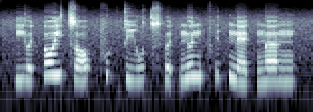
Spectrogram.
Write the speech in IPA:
jɵ˨˥t̚ɔː˥j t͡sɔː˨˥p̚fʊ˥k̚t̪iː˨˧w t͡sʰɵ˧t̚ n̪ɵ˥n pʰɪ˥k̚n̪ɛː˨k̚ n̪ɐ˥ŋ

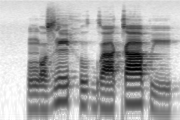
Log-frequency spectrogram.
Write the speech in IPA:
ŋɔ˨ zĩ˦ hu˨ ɡʷaː˨kaː˦pi˨

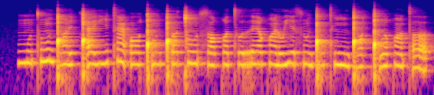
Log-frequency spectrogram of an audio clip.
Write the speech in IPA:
mũtʰũɡ͡ǃɑ̃ ɾɪǃʼæjitʰæ̃ ʔɔǃʼũ ǃʼʌǀũsɒ qʷʌtʰʊrɛqʷæ̃ ɾʊjɪ sũɡ͡ǃitʰĩɡ͡ǃɒ ǃʼuqʷɑ̃ tʼʌ

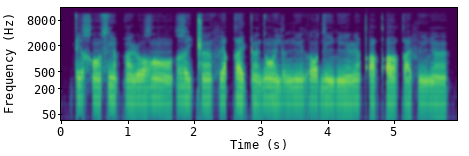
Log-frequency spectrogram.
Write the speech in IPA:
ʈiχɔ̃sĩ qə̃ɭoʁɔ̃ | ʁiǁœ̃feqi ʈœ̃dɔ̃ jəŋĩrɔdĩ ʎĩ ɭĩqʼœqʼo qefĩʎœ̃

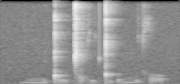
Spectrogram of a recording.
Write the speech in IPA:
bimnːi ǃoluǁad wudǃiʔomːud xɔ

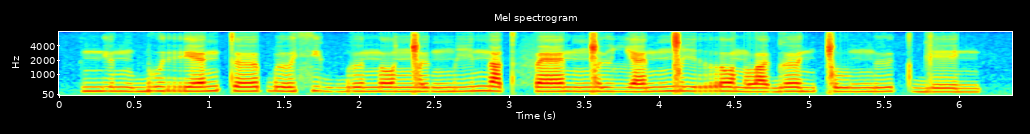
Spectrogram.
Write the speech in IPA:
nʲɵnɡ͡burʲæŋ tœ ɓɵsʲøɡ͡bɵ nɔŋ͡ǀøŋ͡mi nɑtfæn ŋ͡ǀʉʎænŋ͡ǀi rɔnlˠɛ ɡœnʲǀu ŋʉt ɡenʲ

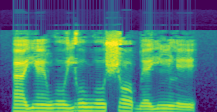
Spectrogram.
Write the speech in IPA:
a˧jɛ̃˧wo˧jo˦ wo˦ ʃɔ˦˨bɛ˨ jĩ˧le˨

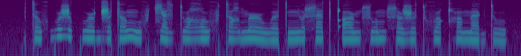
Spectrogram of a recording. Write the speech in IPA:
tʌxʷɡʷɛʐə kʷə˞ ɖ͡ʐʌtʌ ŋʷəxʷt͡ɕæztʷɑ ʁuxʷ tʌʁmə˞ wət ɲʊɬætqʼə˞m sʷʌmɬʌʐʊtxʷə˞ qʰumæɡtu

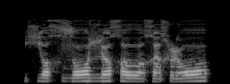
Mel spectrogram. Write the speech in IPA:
çɤχ zɔ ɮœχɤːχeχ ɭɔ

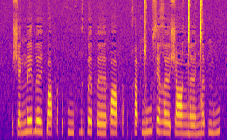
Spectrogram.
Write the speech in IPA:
ʃæŋ͡mɛːbɜːɪ̯k͡pɑf | fuːfbək͡pɜ fɜːfɑːf | qʰəfŋ͡ǀuːsɛ ʁɜʃɑː ŋ͡ǀɜŋ͡ǀɜfŋ͡mu

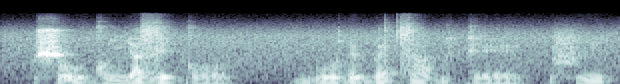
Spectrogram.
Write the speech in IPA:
ʃuː˦˨ɡo˨ɲa˨zi˦ ko˨ | buː˦ɗɪ˦bɛ˦ t͡sa˨ bi˨keː˨ | fi˦

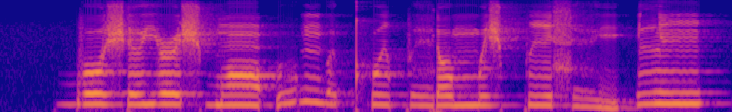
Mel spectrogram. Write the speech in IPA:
boʒ ɾɨjə˞ʃbõ ʔṳŋʷɛ̤kʷʰipe̤ ɾomɨʒpise̤j | lĩ

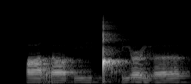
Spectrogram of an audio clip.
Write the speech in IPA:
ɑrʌːʔiːǃʰɑ̰ jə˞jəː

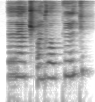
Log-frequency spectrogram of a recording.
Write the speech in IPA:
rɛ̃lt͡ʃʼõdwowkĩk

